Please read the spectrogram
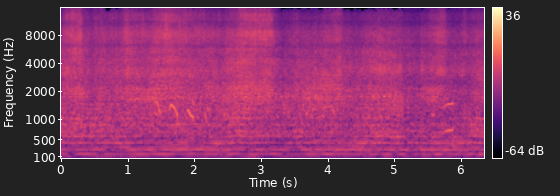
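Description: Monster truck engine held at steady high revs under heavy throttle while the truck spins a donut in deep mud.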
